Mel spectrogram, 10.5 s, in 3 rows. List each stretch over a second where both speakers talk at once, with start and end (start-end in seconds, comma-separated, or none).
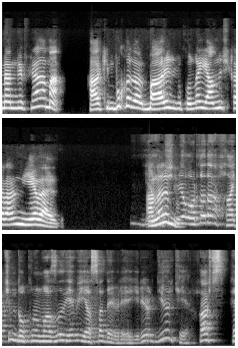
none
